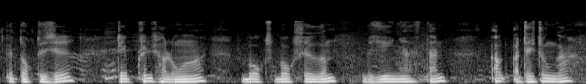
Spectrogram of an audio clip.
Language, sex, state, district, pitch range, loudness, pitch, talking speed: Wancho, male, Arunachal Pradesh, Longding, 120-145 Hz, -14 LUFS, 130 Hz, 145 wpm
